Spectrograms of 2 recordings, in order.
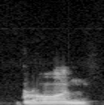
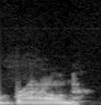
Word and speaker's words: Braun: during the 60s for Braun um or brown MH I've heard pronounced both ways so all kind of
